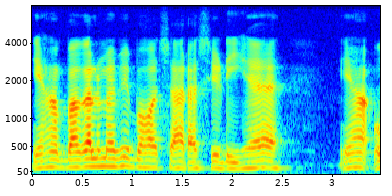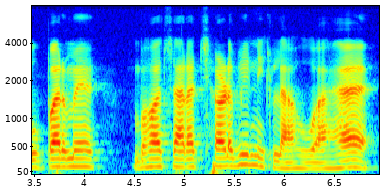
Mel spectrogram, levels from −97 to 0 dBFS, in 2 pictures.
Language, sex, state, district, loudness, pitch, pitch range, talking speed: Hindi, male, Jharkhand, Palamu, -20 LUFS, 130 Hz, 115-145 Hz, 155 wpm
